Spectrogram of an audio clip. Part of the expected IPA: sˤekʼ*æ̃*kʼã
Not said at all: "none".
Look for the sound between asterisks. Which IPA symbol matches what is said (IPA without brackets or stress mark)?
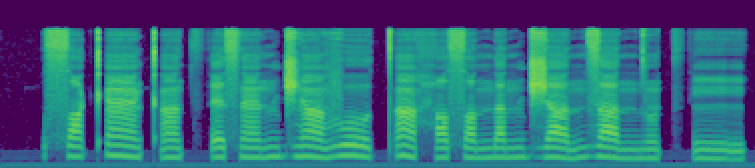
æ̃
